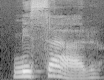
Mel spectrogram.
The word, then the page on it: misär: [mis'ä:r]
